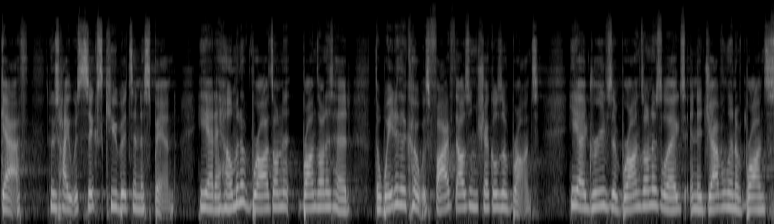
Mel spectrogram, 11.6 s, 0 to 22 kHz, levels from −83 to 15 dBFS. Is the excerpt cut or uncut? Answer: uncut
